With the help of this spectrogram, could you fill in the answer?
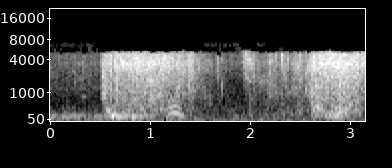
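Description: A heavy splash as a person vaults over a rail and plunges into an icy river, followed by loud churning and sloshing, then a second burst of rough splashing. The water sounds fill the whole clip.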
